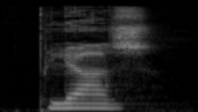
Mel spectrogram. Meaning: beach
- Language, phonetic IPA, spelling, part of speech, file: Ukrainian, [plʲaʒ], пляж, noun, Uk-пляж.ogg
